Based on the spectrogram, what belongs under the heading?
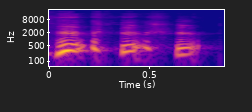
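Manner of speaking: a loud high giggle; a bright burst of laughter; real laughing. Real, not acted. Laughs at own demo.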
